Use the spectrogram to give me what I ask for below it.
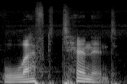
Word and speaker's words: lieutenant: British person say that ask them to pronounce the word Lieutenant you'll have to spell it out but they actually say left tenant but there's no F in that word so I don't know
